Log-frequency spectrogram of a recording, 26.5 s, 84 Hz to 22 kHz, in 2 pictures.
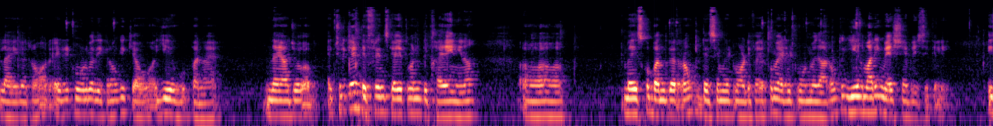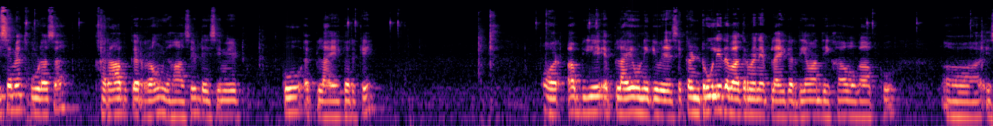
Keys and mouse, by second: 0.2 Tab, 1.6-4.5 alt+drag, 4.5 middle click, 4.8 ctrl+z, 9.0 click, 9.8 Tab, 10.8 alt+shift+click, 11.6-13.0 alt+drag, 13.2 Tab, 14.3 alt+click, 17.9 click, 19.7 ctrl+a, 20.4 alt+click, 20.7 Tab, 25.5 click.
